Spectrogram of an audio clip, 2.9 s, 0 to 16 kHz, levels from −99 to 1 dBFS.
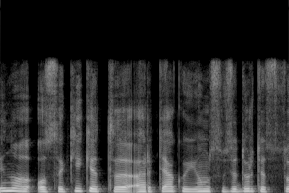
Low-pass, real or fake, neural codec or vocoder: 10.8 kHz; real; none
